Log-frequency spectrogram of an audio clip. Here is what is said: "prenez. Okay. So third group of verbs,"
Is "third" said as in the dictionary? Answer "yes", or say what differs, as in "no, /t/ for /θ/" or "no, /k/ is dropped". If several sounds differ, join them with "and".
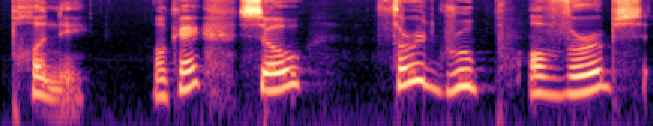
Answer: yes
